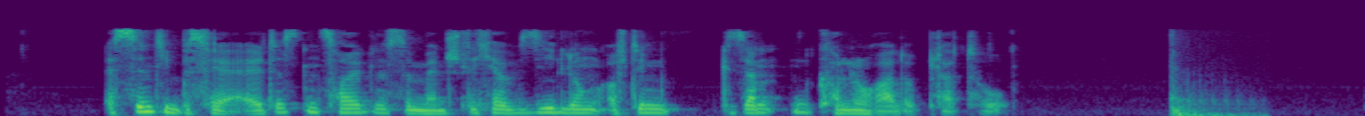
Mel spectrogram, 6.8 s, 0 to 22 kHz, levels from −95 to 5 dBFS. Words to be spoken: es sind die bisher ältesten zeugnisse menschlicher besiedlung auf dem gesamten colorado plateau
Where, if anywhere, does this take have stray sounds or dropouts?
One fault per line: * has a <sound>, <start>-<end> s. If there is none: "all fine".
* has a thud, 5.8-6.4 s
